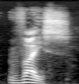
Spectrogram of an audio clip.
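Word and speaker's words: Weisz: Eric Vice or Eric Weiss, depending on how uh Vice Hungarian you would like to pronounce it.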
